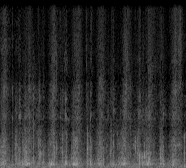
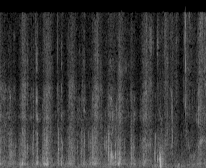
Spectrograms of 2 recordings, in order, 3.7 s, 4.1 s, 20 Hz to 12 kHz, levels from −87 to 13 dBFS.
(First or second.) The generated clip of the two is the first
